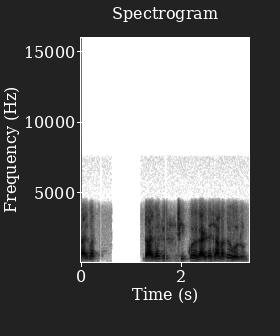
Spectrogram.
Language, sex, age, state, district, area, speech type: Bengali, male, 30-45, West Bengal, Howrah, urban, conversation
